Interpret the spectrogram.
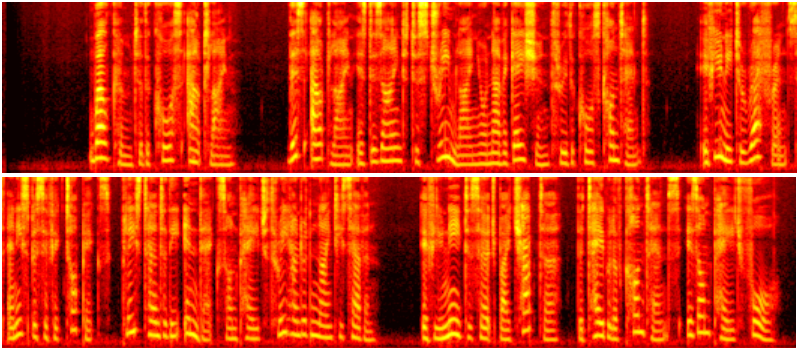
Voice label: E Learning

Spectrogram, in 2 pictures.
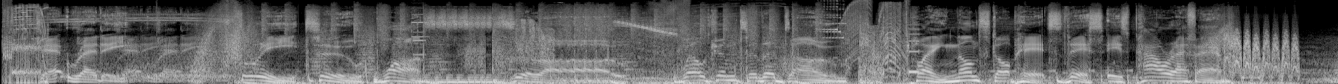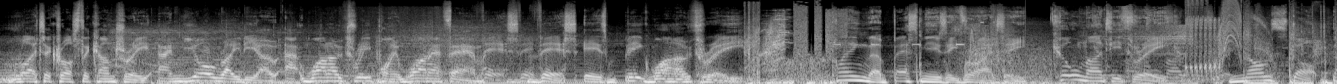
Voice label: Imaging

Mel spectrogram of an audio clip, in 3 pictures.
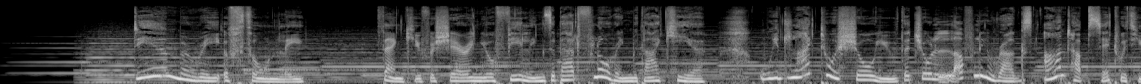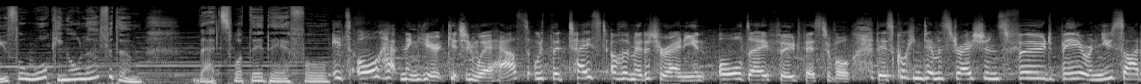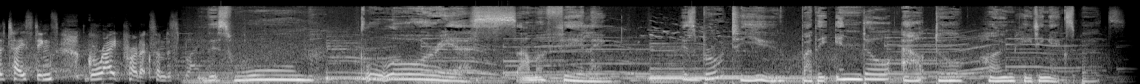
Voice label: Character

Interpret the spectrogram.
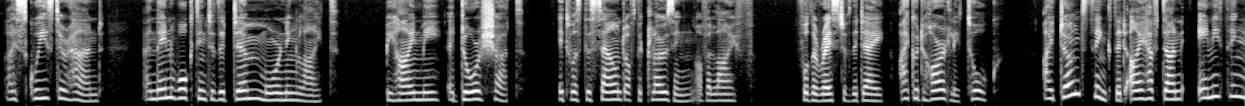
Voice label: Short Narration

